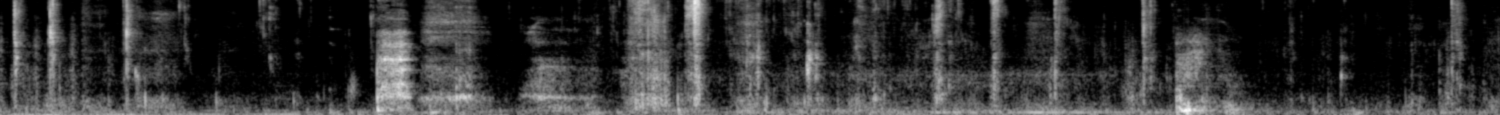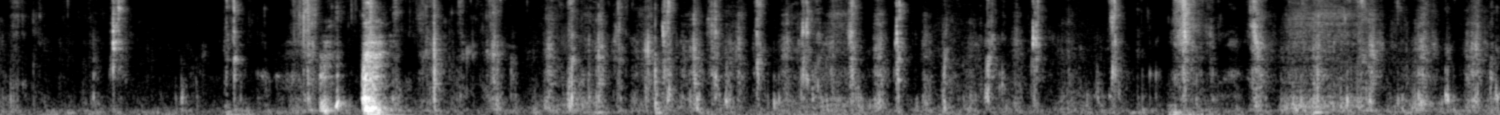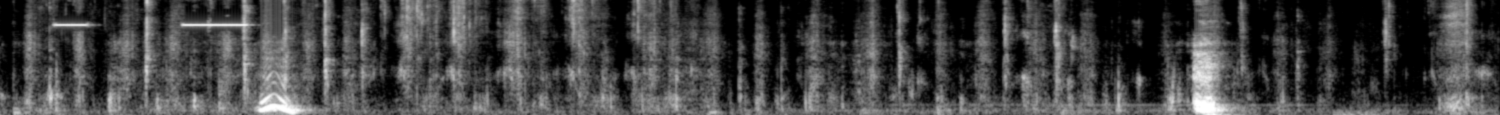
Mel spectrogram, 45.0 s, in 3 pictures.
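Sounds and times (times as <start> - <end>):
crunching and chewing: 0.0 - 3.8, 5.8 - 45.0.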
